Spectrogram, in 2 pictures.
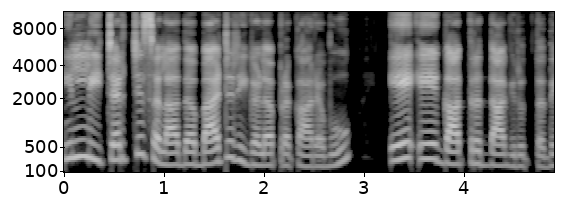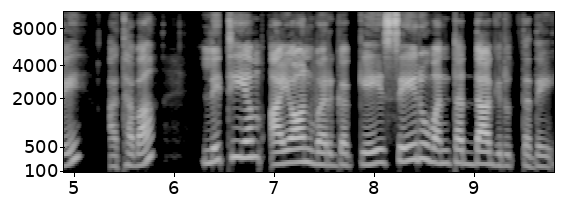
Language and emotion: Kannada, neutral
